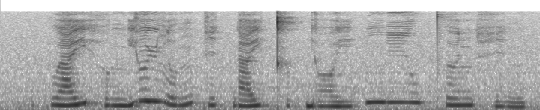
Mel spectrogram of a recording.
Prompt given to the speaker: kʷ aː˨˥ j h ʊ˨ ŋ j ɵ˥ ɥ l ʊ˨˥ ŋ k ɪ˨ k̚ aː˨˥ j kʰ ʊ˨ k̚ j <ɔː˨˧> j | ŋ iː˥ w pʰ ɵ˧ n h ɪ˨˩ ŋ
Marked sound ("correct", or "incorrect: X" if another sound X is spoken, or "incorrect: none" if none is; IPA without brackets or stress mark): incorrect: ɔː˨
